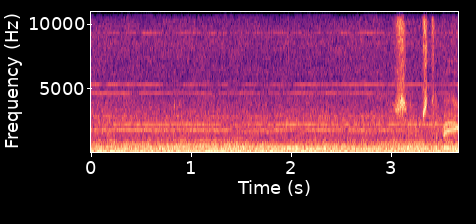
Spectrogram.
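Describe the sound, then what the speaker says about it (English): Steady, loud jet roar from inside a Cessna Citation II on autopilot during a visual approach to runway 27, a continuous cabin drone with no let-up. "We're in the Citation 2, set on autopilot, coming in on a visual approach"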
